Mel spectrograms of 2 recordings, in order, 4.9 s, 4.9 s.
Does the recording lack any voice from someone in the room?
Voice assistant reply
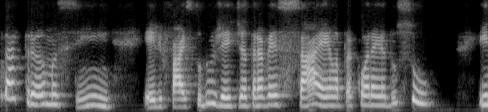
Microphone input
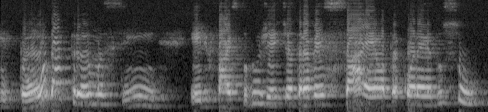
Yes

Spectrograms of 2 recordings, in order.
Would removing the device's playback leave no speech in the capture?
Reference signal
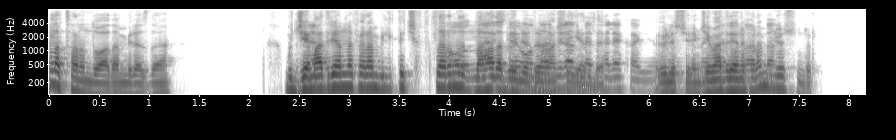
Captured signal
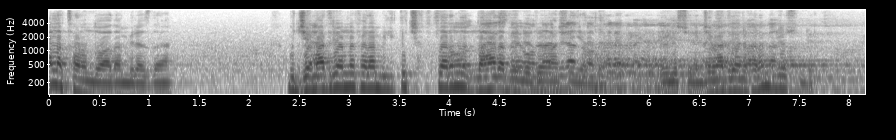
No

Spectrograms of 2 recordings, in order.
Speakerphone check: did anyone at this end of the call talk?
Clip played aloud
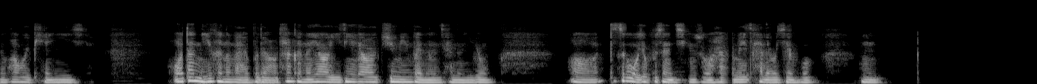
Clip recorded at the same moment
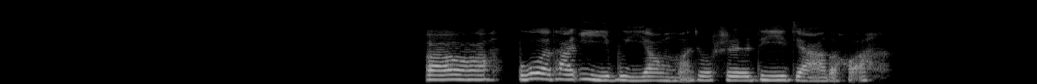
Yes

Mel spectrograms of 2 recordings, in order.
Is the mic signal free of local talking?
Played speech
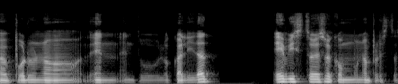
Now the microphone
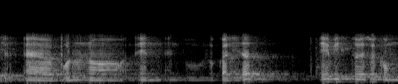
Yes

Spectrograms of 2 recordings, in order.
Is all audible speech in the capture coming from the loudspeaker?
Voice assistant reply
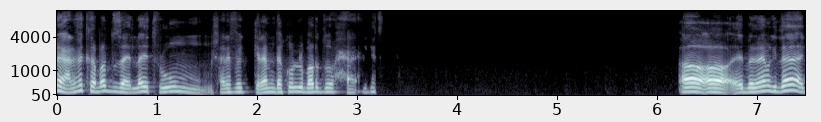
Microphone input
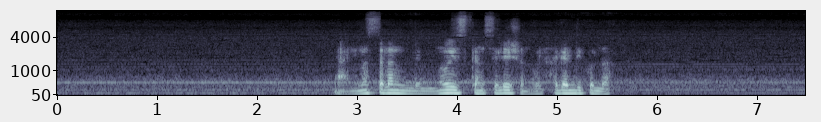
No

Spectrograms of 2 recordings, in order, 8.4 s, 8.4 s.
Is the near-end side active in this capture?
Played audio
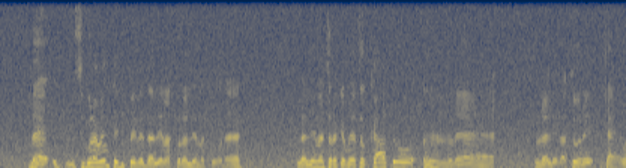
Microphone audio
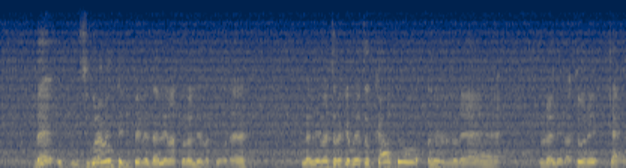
No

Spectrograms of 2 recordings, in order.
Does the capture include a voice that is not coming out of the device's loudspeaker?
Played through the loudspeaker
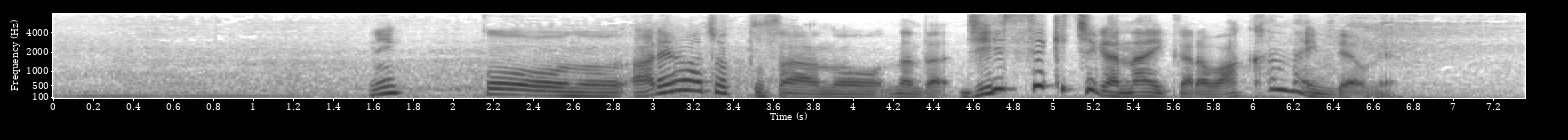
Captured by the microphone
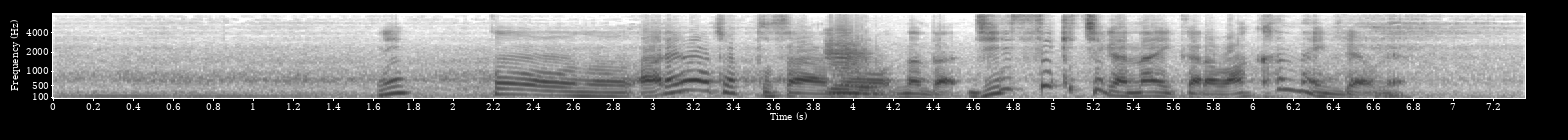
Yes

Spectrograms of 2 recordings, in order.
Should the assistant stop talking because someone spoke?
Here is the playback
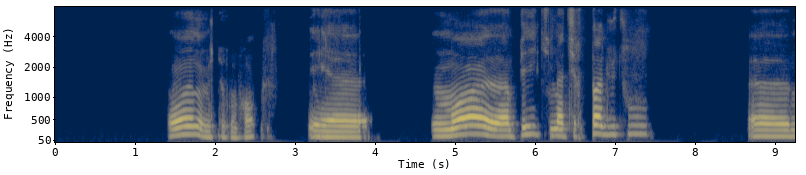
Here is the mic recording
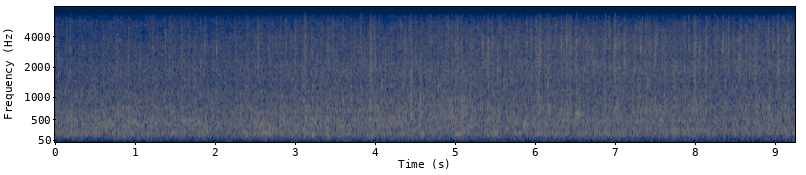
No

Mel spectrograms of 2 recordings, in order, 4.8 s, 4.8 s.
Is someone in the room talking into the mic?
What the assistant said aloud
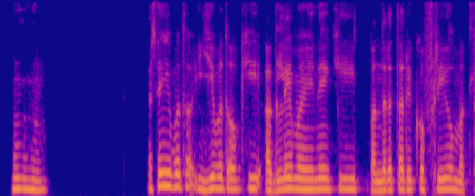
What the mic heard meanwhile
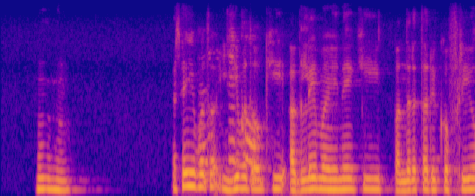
Yes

